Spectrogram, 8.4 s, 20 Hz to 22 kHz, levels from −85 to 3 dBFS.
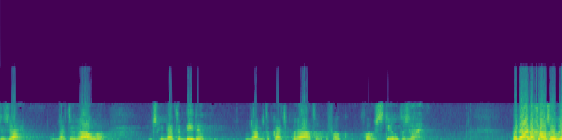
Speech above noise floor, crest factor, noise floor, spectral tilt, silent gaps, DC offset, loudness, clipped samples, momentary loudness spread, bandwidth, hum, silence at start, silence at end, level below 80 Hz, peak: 30 dB; 12 dB; -41 dBFS; -6 dB/octave; none; under 0.1%; -11 LUFS; 2%; 19 LU; 12 kHz; none; 0 s; 0 s; -40 dBFS; 0 dBFS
